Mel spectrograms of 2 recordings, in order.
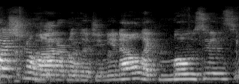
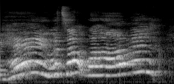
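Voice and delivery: put-on high, breezy teen Jesus; chirpy, much higher boy voice; 11 semitones higher, 3 dB louder than usual. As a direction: play Jesus as a sweet high-voiced teenager. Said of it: "Jesus is like".

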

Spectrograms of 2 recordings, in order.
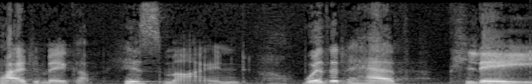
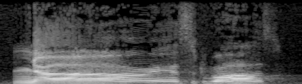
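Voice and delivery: queen voice; 11 semitones higher, 6 dB louder, slower than usual. Acted. Queen's voice in story.

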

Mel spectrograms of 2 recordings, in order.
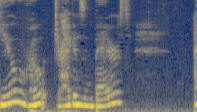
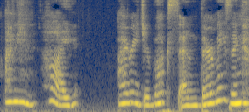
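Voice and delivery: excited; 4 semitones higher, 6 dB louder than usual. Acted. Fan gushing at favourite author.

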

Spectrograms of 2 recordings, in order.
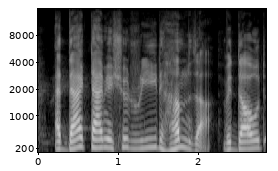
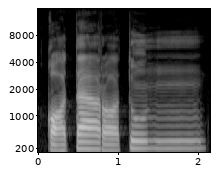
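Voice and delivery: Qataratun as one connected word, last syllable held; said together. Shown as a demonstration. Teacher showing students the syllables joined, said together. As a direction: join Qataratun up, lengthening the tun. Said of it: "When you say together".

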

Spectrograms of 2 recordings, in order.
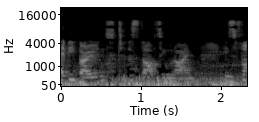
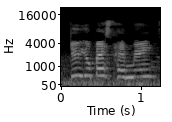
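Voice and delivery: a lightly voiced mum, higher; 11 semitones higher than usual. A narrator's reading. Mum encouraging Henry at the race, light higher voice. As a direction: encourage him gently as his mother. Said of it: "said Mum".

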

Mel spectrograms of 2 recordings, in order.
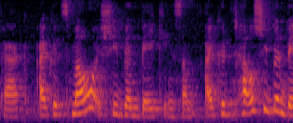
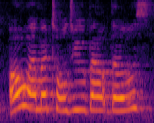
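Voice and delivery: amused surprise; 9 semitones higher, 6 dB louder than usual. A narrator's reading. Mom laughs, amused.

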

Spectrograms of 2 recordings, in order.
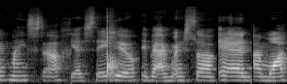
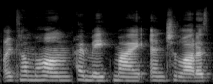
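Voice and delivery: ordinary talk, nothing marked

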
